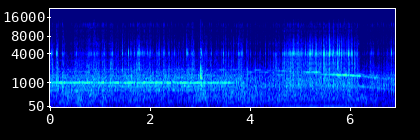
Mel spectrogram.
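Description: Electric mobility scooter on the move: a steady thin motor whine over rough tyre and ground noise, with a higher whine sliding down in pitch near the end.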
